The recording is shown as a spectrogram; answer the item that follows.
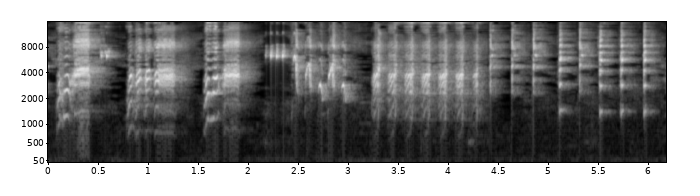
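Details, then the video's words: Freshly bathed long-tailed shrike (pented) in an afternoon song used as a lure for others of its kind: harsh chattering bursts, then a rapid series of repeated sharp chirps and whistled notes, quickening toward the end. "Burung Pented Habis Mandi Bikin Seger || Cocok Buat Pancingan Pented Sore Hari"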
